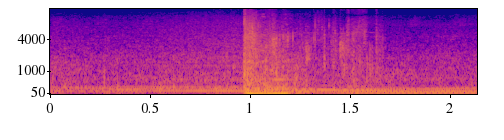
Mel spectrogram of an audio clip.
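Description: A loud gunshot cracks.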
